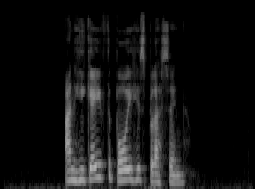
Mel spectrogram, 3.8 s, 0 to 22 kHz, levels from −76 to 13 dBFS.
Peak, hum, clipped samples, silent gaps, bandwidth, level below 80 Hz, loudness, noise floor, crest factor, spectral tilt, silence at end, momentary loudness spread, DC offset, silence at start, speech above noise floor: -4 dBFS; none; under 0.1%; none; 16 kHz; -58 dBFS; -24 LUFS; -65 dBFS; 22 dB; -4 dB/octave; 1.05 s; 12 LU; under 0.1%; 1 s; 42 dB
